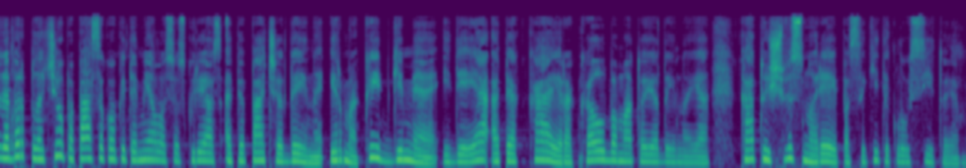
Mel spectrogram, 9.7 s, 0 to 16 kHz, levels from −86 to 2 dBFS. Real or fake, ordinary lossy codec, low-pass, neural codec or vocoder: real; MP3, 64 kbps; 10.8 kHz; none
